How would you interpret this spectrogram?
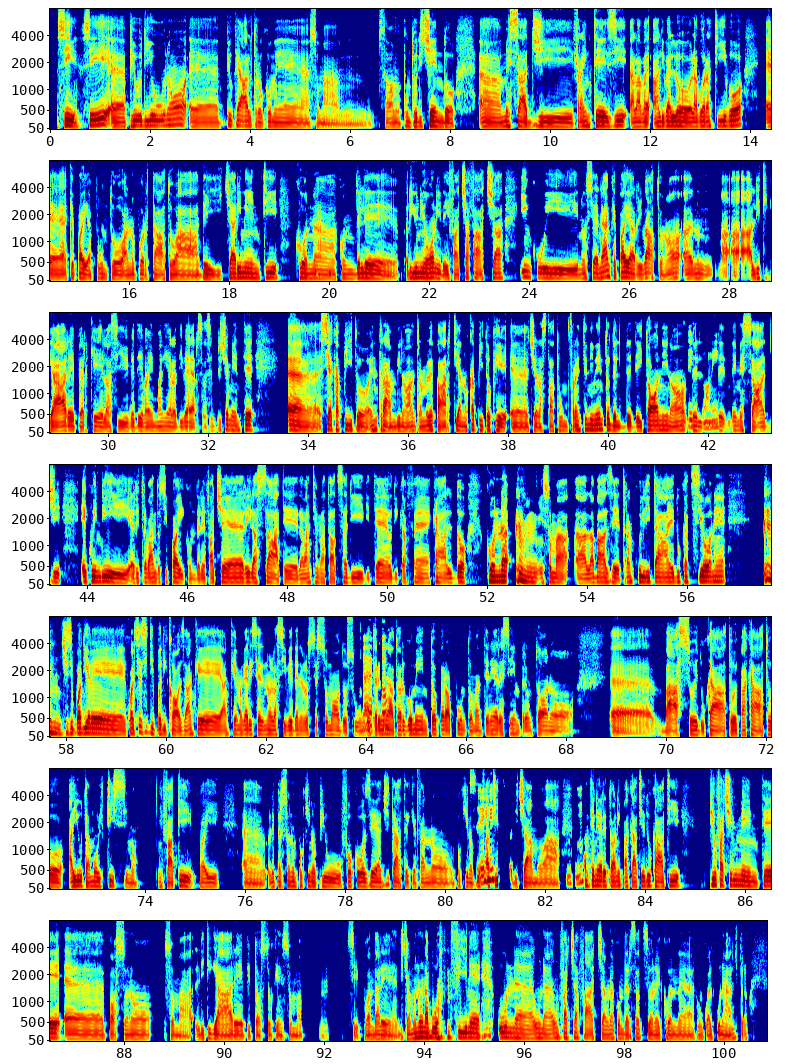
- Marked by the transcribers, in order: throat clearing; throat clearing; laughing while speaking: "fine"
- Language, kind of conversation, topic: Italian, podcast, Quanto conta il tono rispetto alle parole?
